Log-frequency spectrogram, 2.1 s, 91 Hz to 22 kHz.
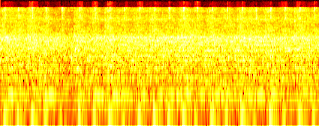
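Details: Honda Vario scooter being tested for radiator coolant loss, overheating and warning light, after water pump circulation check, left idling about 10 minutes: steady, even idle with a regular low thump and no rattle or knock.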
